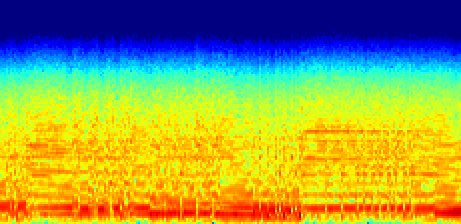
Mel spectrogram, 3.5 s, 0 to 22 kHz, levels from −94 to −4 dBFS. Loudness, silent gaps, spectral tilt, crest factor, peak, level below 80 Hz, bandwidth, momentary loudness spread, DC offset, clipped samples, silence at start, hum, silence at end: -15 LUFS; none; -6 dB/octave; 12 dB; -4 dBFS; -34 dBFS; 8.4 kHz; 1 LU; under 0.1%; under 0.1%; 0 s; none; 0 s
